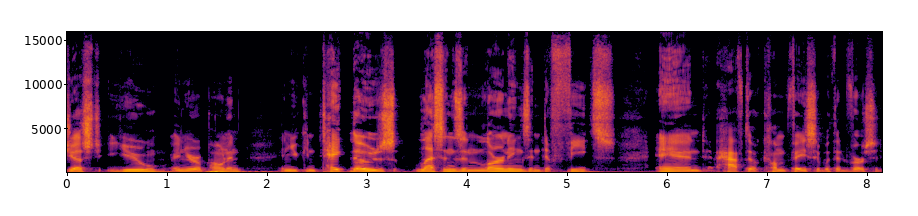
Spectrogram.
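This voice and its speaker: This man has an American accent, a fairly high pitch, and fairly even intonation. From New Jersey. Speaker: recruiter. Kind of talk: podcast interview.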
